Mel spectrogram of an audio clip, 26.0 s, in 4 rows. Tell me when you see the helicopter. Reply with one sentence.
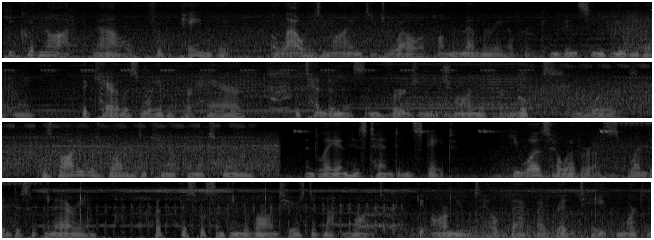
You can hear the helicopter from 0.0 to 15.8 s and from 18.9 to 25.9 s.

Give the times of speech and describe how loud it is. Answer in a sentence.
The speech can be heard from 0.0 to 25.9 s, at a steady volume.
